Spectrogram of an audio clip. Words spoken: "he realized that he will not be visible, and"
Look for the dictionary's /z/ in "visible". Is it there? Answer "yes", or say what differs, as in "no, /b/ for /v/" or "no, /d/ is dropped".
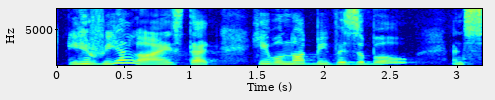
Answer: yes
